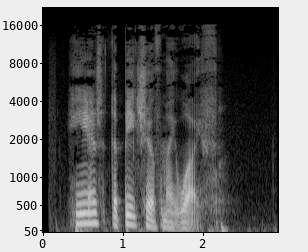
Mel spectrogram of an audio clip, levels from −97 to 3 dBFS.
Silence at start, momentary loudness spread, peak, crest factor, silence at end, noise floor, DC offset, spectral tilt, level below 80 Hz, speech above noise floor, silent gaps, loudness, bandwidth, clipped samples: 0.35 s; 19 LU; -8 dBFS; 16 dB; 0.65 s; -63 dBFS; under 0.1%; -6 dB/octave; -46 dBFS; 40 dB; none; -24 LUFS; 16.5 kHz; under 0.1%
